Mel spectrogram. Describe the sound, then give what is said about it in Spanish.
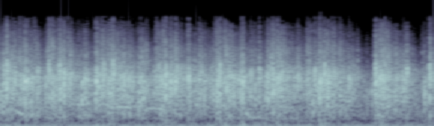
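Applause from a comedy show audience greeting the Chilean contestant, a dense, steady wash of many hands clapping with a few brief surges across about two seconds. “Aplauso para el representante chileno.”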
